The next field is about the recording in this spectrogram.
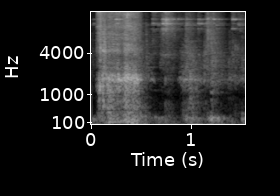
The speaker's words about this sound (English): There go the dogs.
